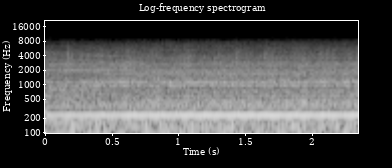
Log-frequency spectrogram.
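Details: 1991 Snyder General dedicated-horizontal office furnace, burner lit after new run capacitor fitted: loud steady hum with fixed drone and rough mid-range noise, not much better; motor thought too far gone, blower motor replacement recommended.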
